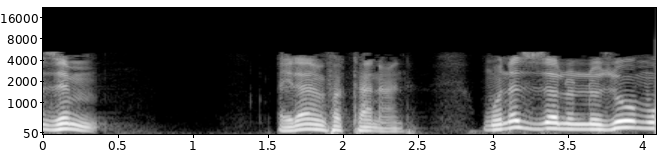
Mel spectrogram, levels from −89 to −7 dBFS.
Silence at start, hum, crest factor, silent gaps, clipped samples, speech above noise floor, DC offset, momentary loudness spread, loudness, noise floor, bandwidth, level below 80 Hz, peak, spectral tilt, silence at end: 0 s; none; 16 dB; none; under 0.1%; 53 dB; under 0.1%; 18 LU; -16 LUFS; -68 dBFS; 5.4 kHz; -42 dBFS; 0 dBFS; -12.5 dB/octave; 0 s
